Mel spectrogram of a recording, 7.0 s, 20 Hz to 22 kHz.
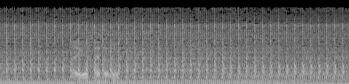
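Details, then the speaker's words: Nissan X-Trail 2.0 dCi diesel, warmed to 80 °C with injector corrections rising sharply: hard metallic knocking about three times a second over idle, like a piston hitting, smelling of unburnt diesel; disappears on revving. Cause suspected, not confirmed. "Та-та-та. Такое впечатление, что поршень лупит."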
